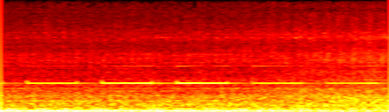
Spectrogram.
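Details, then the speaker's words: Land Rover Discovery barn project, running after hard startup, before warm-up; rough idle with steady puffing pulse from underneath the car — small exhaust leak under the vehicle. "kind of cool too a little bit of an exhaust leak right under the car"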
